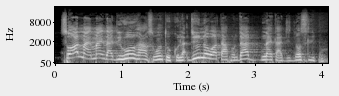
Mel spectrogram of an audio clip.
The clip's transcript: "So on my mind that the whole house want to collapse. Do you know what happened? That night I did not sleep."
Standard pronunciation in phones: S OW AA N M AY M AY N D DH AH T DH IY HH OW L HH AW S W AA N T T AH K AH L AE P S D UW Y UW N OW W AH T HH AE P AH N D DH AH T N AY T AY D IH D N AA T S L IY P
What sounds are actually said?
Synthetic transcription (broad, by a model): S OW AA L M AY M AY N D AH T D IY HH OW L HH AW S W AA N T T AH K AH L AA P D UW Y UW N OW W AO T HH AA P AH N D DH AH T N AY T AY D IH D N AA T S L IY P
